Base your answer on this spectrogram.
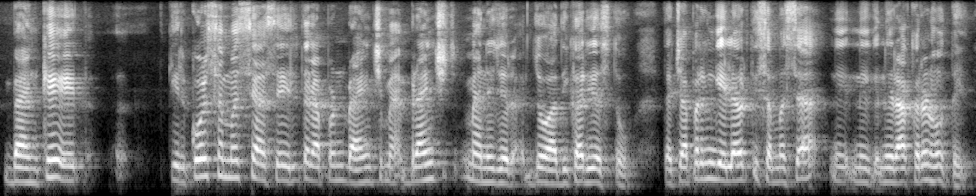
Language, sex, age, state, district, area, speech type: Marathi, male, 60+, Maharashtra, Sangli, urban, spontaneous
